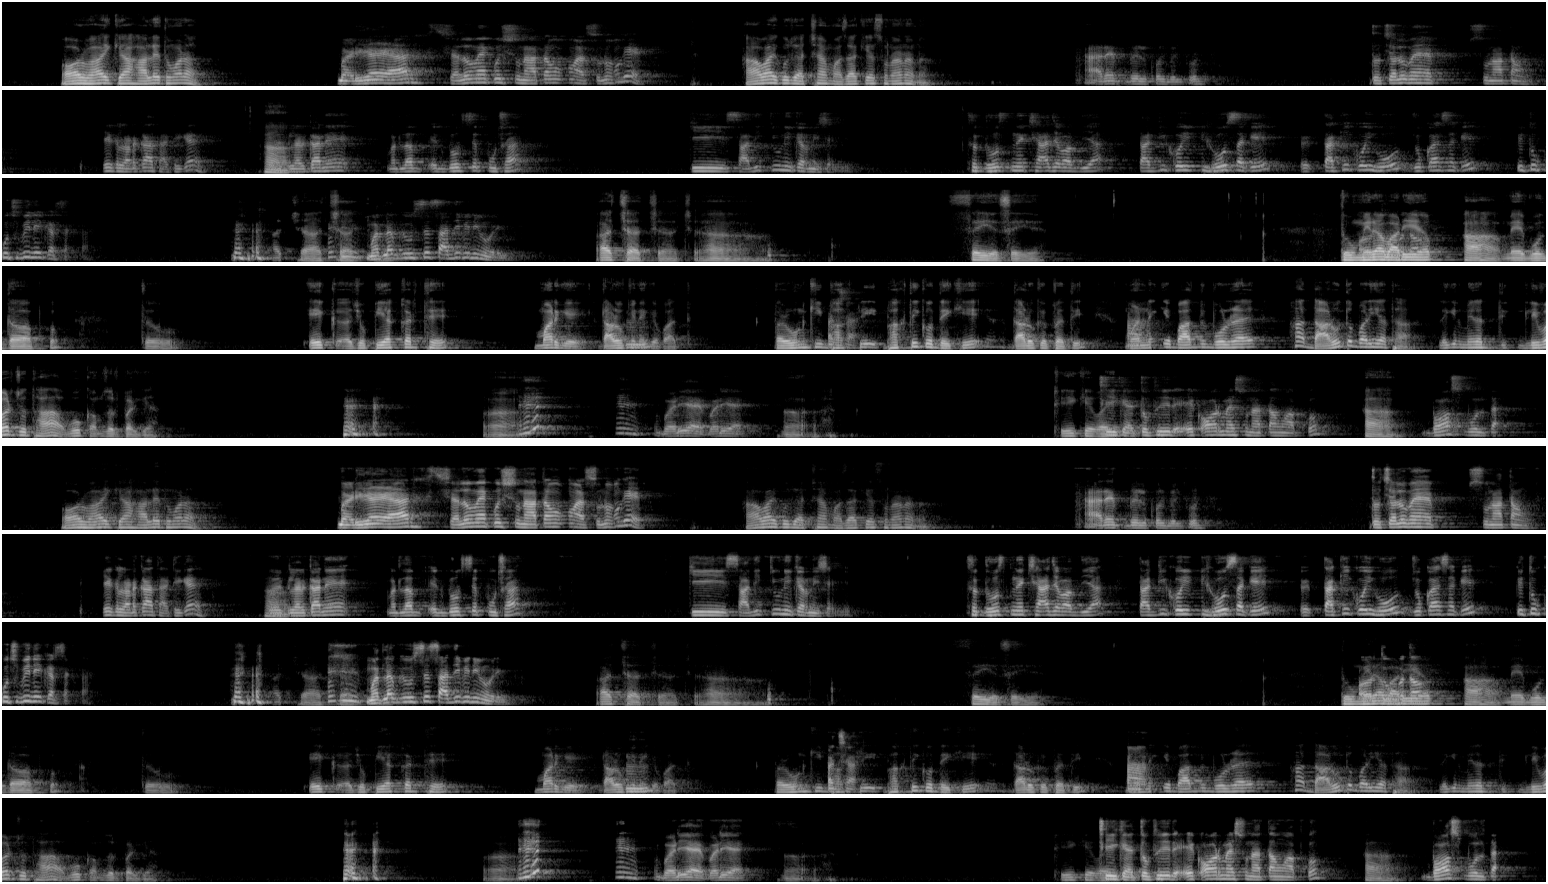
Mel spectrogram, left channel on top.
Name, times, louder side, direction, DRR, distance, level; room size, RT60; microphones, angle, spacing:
voice 1, 0.6-2.0 7.4-9.3 18.1-18.3 33.9-34.4 36.8-38.6 40.5-41.3 44.3-45.2 45.5-46.9 47.7-48.1 49.4-50.8 51.7-53.1 54.0-57.2 57.6-58.9 59.2-63.3 66.6-67.0 69.6-70.1 72.3-72.9 75.4-75.7, left 5 dB, 80° left, 18 dB, 0.5 m, -26 dB
voice 2, 3.4-6.4 10.8-12.0 13.7-14.3 14.7-15.3 16.4-17.5 18.1-18.9 19.3-20.6 22.3-23.9 25.1-26.5 26.8-28.1 28.4-30.2 30.6-31.5 33.2-33.5 34.1-35.9 44.4-45.1 52.6-52.8 54.6-54.9 57.6-57.8 65.2-65.5 66.9-67.2 67.9-69.2 72.7-75.0 76.0-76.7, right 5 dB, 75° right, 17 dB, 0.5 m, -27 dB
20.0 x 11.5 x 5.0 m, 0.96 s
head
